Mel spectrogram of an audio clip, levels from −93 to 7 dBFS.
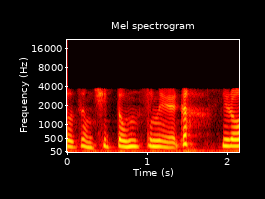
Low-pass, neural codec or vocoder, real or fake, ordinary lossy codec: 3.6 kHz; codec, 24 kHz, 0.9 kbps, WavTokenizer, small release; fake; none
